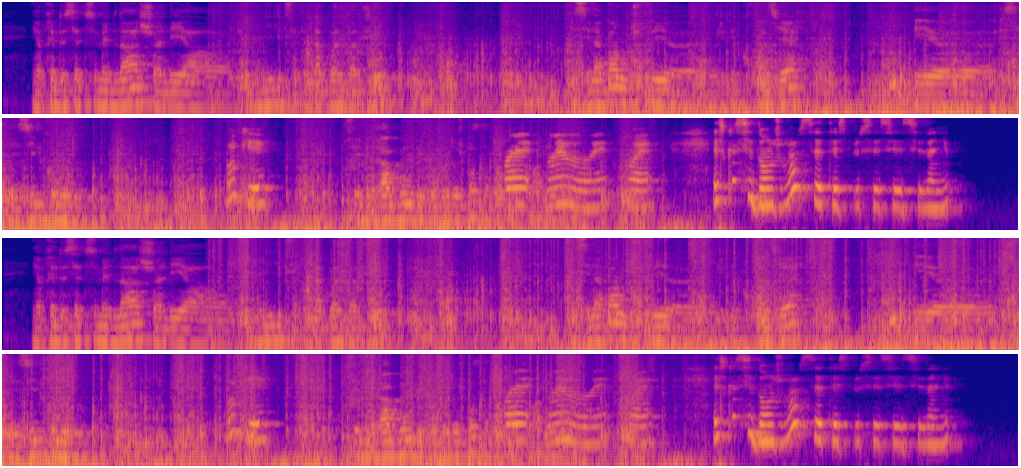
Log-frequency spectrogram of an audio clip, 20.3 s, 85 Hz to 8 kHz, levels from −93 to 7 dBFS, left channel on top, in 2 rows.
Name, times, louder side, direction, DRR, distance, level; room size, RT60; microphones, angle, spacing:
voice 1, 0.3-3.9 5.7-8.1 9.1-11.1 13.6-15.7, equal, 15° left, 6 dB, 3.4 m, -32 dB
sound 1, 2.0-17.4, right 1 dB, 55° right, 2.1 m, -30 dB
voice 2, 12.4-12.8 15.2-16.7 16.9-19.6, left 2 dB, 45° left, 10 dB, 1.6 m, -27 dB
23.5 x 16.0 x 3.8 m, 0.38 s
head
